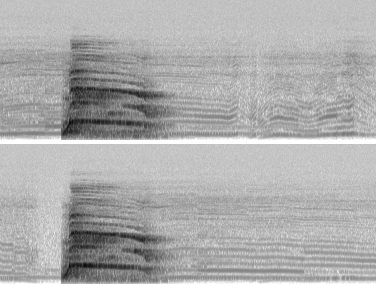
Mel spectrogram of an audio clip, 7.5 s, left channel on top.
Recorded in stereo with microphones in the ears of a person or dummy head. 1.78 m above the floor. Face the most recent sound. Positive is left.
turn(degrees=-80)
